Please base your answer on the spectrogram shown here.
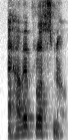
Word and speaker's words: প্রশ্ন: হবে নাকি প্রশ্ন হবে প্রশ্ন ওই যে ন আছে তাই দন্তস্য হবে একটু আগেই তো বলছিলাম মনে আছে প্রশ্ন উচ্চারণটা হবে কালো দ্বন্দস দিয়ে বুঝতে পেরেছ কেন কারণ ওর সাথে ন ফলা যুক্ত হয়েছে ধরতে পেরেছ জি স্যার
